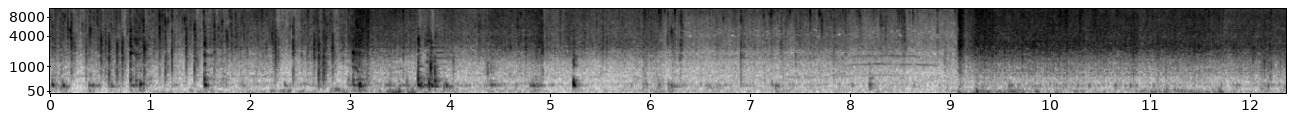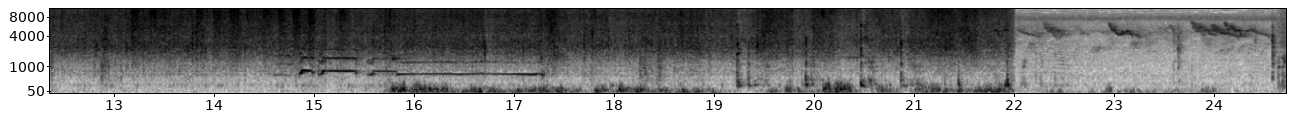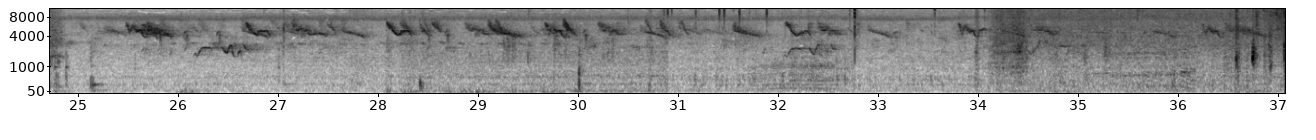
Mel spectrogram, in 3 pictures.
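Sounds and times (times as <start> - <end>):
food sizzling in a wok: 0.0 - 22.0
wooden spoon turning food: 11.9 - 22.1
bird chirping: 22.0 - 35.0.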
